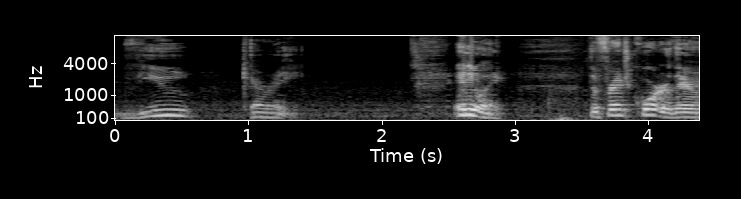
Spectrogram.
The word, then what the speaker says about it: Vieux Carré: And if you do visit there, don't you dare miss out on the Vieux Carré. Vieux Carré. Vieuxcarre. I hope I'm saying that right. Vieux Carré.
